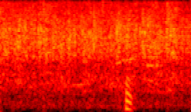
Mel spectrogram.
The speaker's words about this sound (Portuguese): Fica aplaudindo também.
